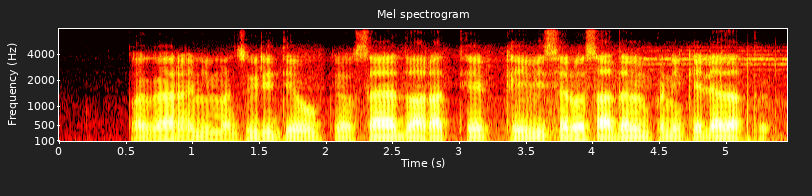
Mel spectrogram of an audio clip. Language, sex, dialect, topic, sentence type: Marathi, male, Southern Konkan, banking, statement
